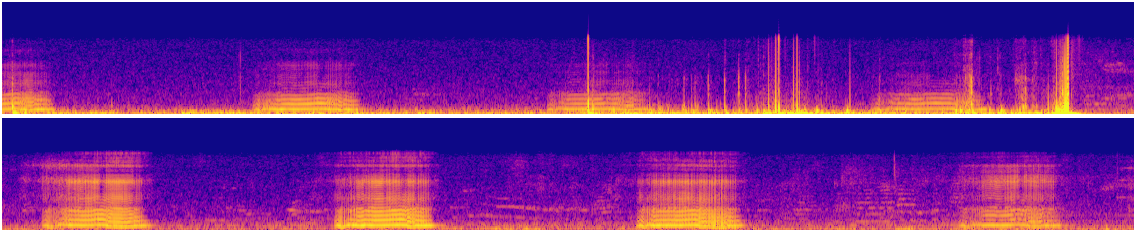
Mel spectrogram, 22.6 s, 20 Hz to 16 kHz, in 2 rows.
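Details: Person snoring: regular, rumbling snores with each breath in, about 20 breaths a minute, with some brief clicks in between.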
